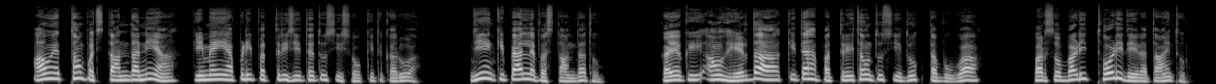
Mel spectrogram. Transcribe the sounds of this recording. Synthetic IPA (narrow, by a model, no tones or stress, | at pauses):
ɐũeːt̪ʰːɐũp̬ɐt͡ʃt̪ãːnd̪aniakimɛ̃ĩɐpɽ̃ipɐt̪ɾis̬ɪt̪̬ɛt̪̬ʊsjosoːkɪt̪kɐɾua | d͡ʒɪjãkipɛːlɛp̬ɐst̪ãːnd̪at̪ʰu | kɐjoːkiɐũɦeːɾd̪akit̪ɛːɦapɐt̪əɾit̪ʰɐũt̪̬ʊsɪjed̪ʊkʰt̪abʱuːa | pɐɾsobɐɽit̪ʰoːɽid̪eːɾat̪ãːĩt̪ʰuː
